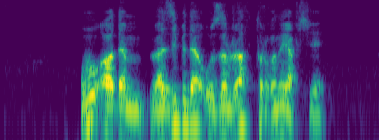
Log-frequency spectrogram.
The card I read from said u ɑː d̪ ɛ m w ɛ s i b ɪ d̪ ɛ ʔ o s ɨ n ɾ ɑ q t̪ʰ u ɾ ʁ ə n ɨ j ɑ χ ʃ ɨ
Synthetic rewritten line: u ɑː d̪ ɛ m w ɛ z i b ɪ d̪ ɛ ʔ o z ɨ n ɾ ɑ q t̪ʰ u ɾ ʁ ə n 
